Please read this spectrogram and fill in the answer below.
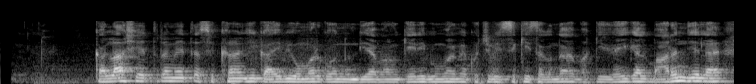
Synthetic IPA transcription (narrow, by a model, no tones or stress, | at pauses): kɐlaʃeːt̪ɾəmẽt̪ɐsɪkʰəəɽ̃d͡ʑiːkaːibʱiʊməɾkoːnɦʊ̃nd̪iaɦɛbaːɽ̃ũkeːɾibʱiʊməɾmẽkʊd͡ʑʰbʱisɪkʰisɐɡʱə̃nd̪aɦɛbaːkiɾɐɦikalɓaːɾənɪ̆d͡ʑeːlaːɪ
